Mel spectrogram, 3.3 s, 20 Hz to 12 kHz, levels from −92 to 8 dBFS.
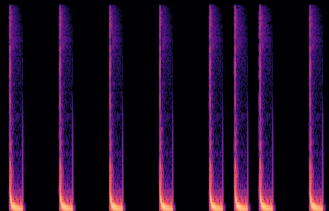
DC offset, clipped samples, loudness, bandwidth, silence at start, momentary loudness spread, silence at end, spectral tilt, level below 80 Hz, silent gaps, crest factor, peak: under 0.1%; under 0.1%; -15 LUFS; 11 kHz; 0.1 s; 15 LU; 0.05 s; -8.5 dB/octave; -20 dBFS; 0.26-0.57 s, 0.76-1.09 s, 1.27-1.58 s, 1.76-2.08 s, 2.26-2.33 s, 2.51-2.58 s, 2.76-3.08 s; 12 dB; -2 dBFS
